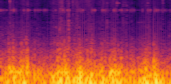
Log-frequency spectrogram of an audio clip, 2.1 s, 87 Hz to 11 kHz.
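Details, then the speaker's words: Ford Novo Ka driving about 20 km/h: irregular dull low thumps in clusters under wind rush, strong knock from the front left suspension/steering column on the side that took an impact, vibration felt in steering wheel; cause unconfirmed. "a dele tem um barulho forte fortíssimo"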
